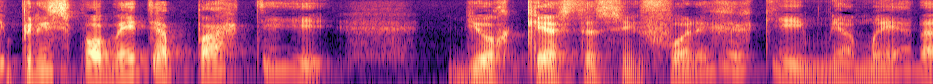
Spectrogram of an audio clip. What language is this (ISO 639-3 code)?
por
